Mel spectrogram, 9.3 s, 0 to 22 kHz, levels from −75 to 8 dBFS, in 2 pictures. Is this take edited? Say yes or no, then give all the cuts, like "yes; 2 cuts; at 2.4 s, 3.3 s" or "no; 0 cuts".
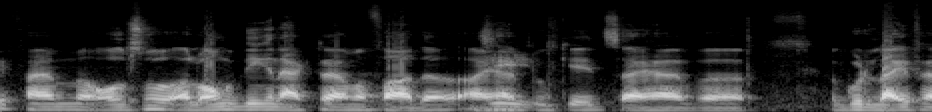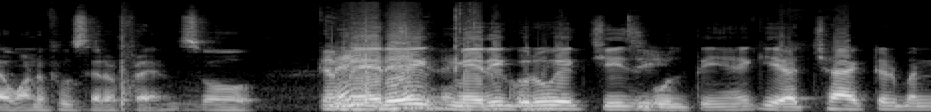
yes; 1 cut; at 6.2 s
